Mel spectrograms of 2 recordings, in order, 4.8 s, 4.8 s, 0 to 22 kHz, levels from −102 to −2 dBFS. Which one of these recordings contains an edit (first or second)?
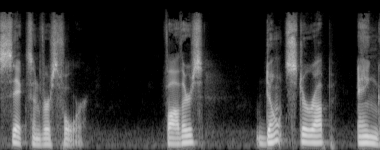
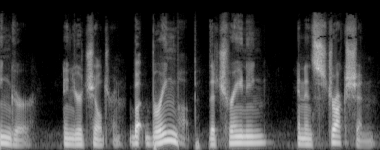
second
